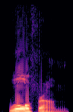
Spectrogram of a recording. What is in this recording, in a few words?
"wolfram", American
